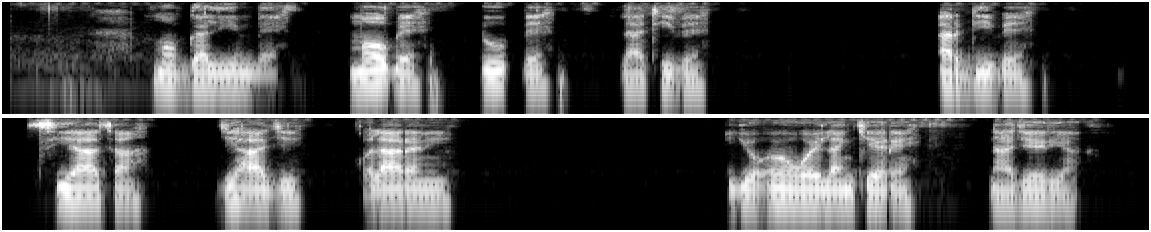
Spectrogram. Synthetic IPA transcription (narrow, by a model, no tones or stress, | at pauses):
mɔb̚ɡaljimɓɛ | mawɓɛ | ɗuɓɛ | laːtʰiɓɛ | ʔaɾdiɓɛ | sijaːsa | d͡ʒihaːd͡ʒi | kʰɔ̰laɾani | jɔʔwɔjlaŋkɛːɾʔɛ | nad͡ʒeɾia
